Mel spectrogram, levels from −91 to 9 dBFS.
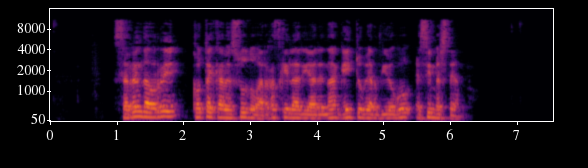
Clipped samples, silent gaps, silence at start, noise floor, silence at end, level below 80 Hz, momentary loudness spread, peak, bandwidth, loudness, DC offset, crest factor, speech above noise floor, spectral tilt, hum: under 0.1%; none; 1 s; under -90 dBFS; 1.35 s; -66 dBFS; 10 LU; -6 dBFS; 11.5 kHz; -24 LUFS; under 0.1%; 20 dB; over 66 dB; -5.5 dB/octave; none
